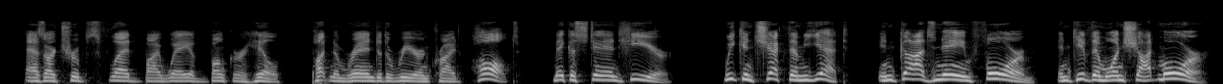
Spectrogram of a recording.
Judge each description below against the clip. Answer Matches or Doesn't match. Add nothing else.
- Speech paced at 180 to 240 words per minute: Matches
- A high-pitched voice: Doesn't match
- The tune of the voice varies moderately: Doesn't match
